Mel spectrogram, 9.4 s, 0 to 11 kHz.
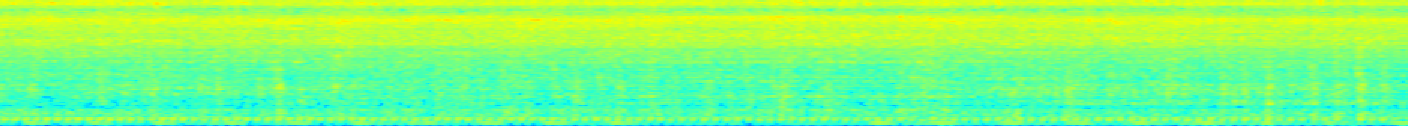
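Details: Honda CB190R single idling with a busy, uneven rattle riding on the beat, about three a second; abnormal noise inside the engine, source unclear.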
